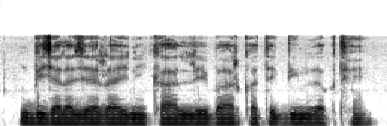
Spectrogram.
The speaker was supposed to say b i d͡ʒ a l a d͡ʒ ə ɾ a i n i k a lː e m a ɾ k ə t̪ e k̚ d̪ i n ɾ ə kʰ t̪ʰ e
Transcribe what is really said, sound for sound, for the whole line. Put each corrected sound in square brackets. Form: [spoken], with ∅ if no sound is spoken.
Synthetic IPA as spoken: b i d͡ʒ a l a d͡ʒ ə ɾ a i n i k a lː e [b] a ɾ k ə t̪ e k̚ d̪ i n ɾ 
